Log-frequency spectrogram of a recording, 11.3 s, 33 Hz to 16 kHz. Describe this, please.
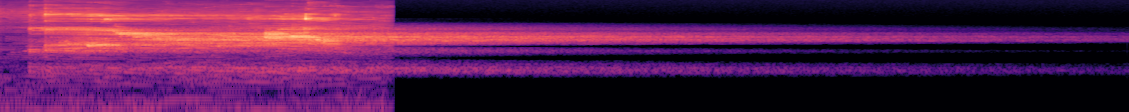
Sound effects > Experimental
Creature Monster Alien Vocal FX-29
Frightening, Vox, boss, Animal, sfx, Monster, Groan, Sounddesign, Monstrous, Alien, Growl, fx, gamedesign, Snarl, evil, visceral, Creature, Otherworldly, Fantasy, gutteral, Reverberating, Snarling, Deep, Ominous, Sound, Vocal, Echo, devil, demon, scary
